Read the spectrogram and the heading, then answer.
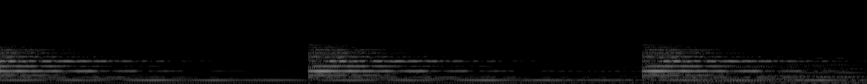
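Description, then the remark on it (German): A large church bell tolls three slow, heavy strikes about three seconds apart through the evening air, each rich ringing tone swelling and fading into the next with no voices present. “Rauchschwaden stiegen von dort empor und die Glocke Schaljas hämmerte ununterbrochen durch die Abendluft.”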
